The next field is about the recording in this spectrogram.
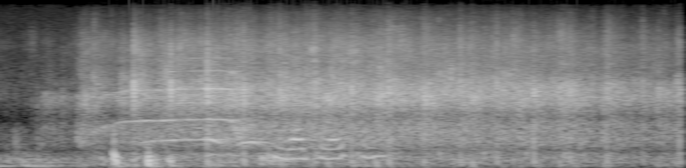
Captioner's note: applause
